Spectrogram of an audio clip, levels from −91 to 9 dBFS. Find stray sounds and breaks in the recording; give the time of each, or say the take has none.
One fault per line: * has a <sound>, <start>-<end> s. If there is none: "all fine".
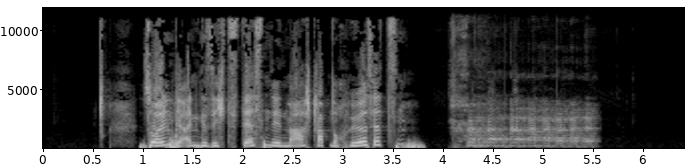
* has a laugh, 4.0-5.6 s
